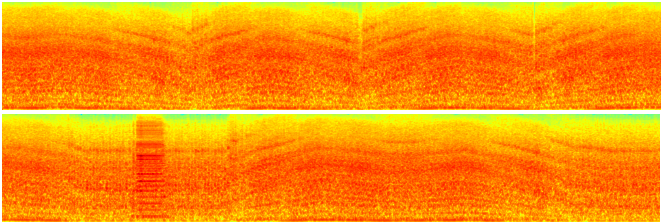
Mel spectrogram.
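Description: A fire engine's siren wails.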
